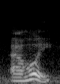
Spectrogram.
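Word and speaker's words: ahoj: Yeah, yeah, ahoy, but with a J on the end. Pronounced exactly the same as far as I can tell.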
